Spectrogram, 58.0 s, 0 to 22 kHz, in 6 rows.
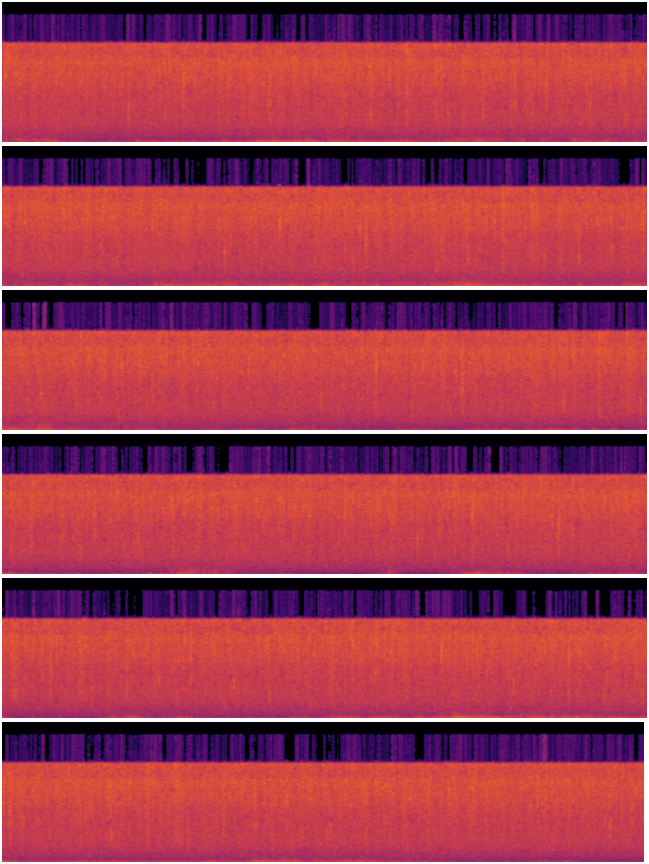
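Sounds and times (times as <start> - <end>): thunder rumbling: 0.0 - 24.6, 43.0 - 55.2
heavy rain: 0.0 - 58.0.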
